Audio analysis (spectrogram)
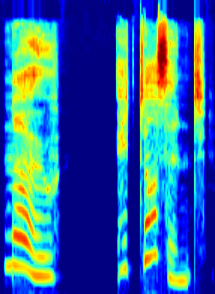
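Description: A woman's voice: extremely high pitch, sing-song, very slow, no room sound, clean studio sound, voice pushed up, full character voice. A woman voicing a polite but indignant young girl in a children's story, with careful, spaced-out words. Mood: puzzled. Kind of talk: slow children's storybook character voice.

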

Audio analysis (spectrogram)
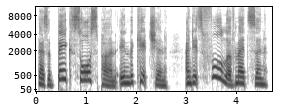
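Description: A woman's voice: medium pitch, big pitch swings, measured pace, darkish tone, no room sound, clean studio sound, voice pushed up. A woman voicing an eager, considerate young boy in a children's storybook, speaking earnestly. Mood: proud, eager.

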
